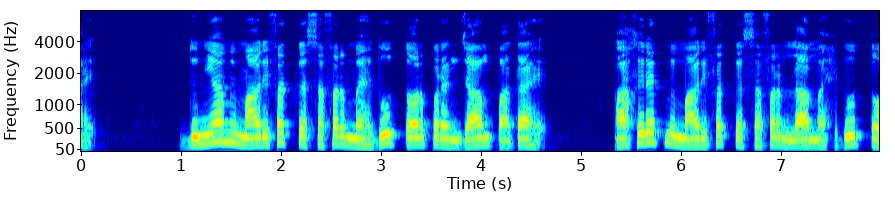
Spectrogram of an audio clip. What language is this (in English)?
Urdu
